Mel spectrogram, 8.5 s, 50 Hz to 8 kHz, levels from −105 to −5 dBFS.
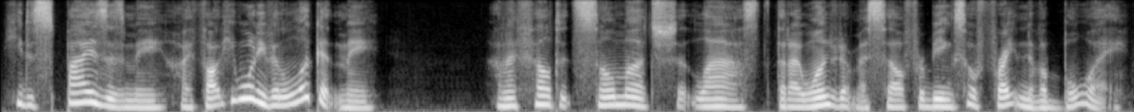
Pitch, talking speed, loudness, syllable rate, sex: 165 Hz, 220 wpm, -19 LUFS, 5.3 syllables/s, male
